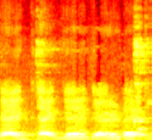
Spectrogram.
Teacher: ये तो कै वर्ग हुआ और कंठ में बोला जाता है। इसका वर्ण स्थान ये है, उच्चारण स्थान कंठ होता है।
